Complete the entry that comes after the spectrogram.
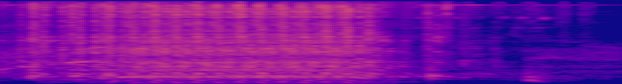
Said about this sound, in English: I'm also top stitching it here just to make it lay flat since it's going to be on his leg.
